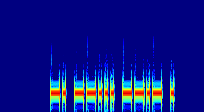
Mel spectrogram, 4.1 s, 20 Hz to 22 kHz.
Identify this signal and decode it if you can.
Morse code, heard as a keyed tone, about 20 wpm, 700 Hz. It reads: N7QE
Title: USA Call Signs - 4 Characters - 20wpm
